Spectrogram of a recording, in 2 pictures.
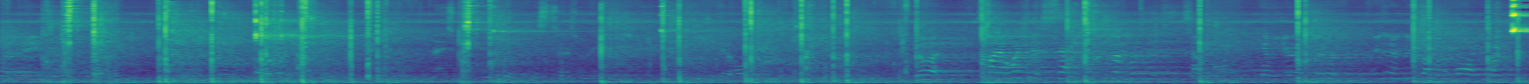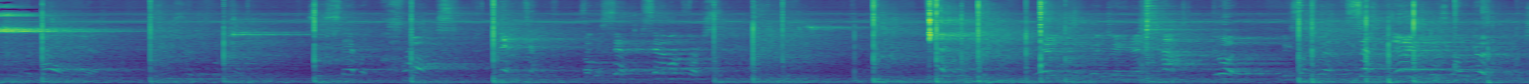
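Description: A basketball dribbled hard on a hardwood gym floor: a steady run of sharp bounces through the whole stretch. About halfway through there is one short high squeak, like a sneaker on the court, and brief talk in between.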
